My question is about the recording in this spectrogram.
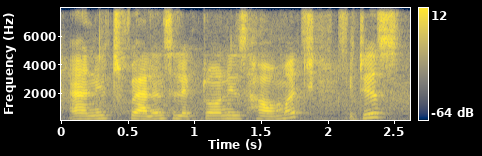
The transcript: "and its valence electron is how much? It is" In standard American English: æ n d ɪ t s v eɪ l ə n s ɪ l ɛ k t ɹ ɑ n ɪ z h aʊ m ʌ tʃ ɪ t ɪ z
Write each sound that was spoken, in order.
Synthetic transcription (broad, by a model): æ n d ɪ t s b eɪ l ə n s ɪ l ɛ k t ɹ ɑ n ɪ z h aʊ m ʌ tʃ ɪ t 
